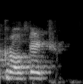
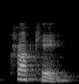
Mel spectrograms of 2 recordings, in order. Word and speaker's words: croquet: you about i'm a crockett not crockett it's croquet the tea is silent there croquet okay and what description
